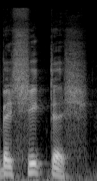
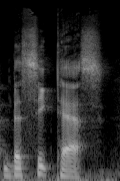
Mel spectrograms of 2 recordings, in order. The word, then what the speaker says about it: Beşiktaş: And when you find a team called Beşiktaş, it's pronounced Beşiktaş, not Besiktas.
